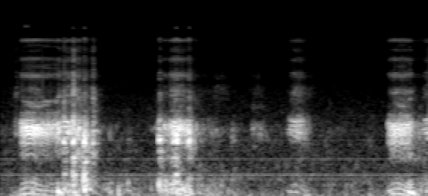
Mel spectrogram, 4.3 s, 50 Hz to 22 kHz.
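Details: Two red deer stags fight at night in Poland, 21:01 on 3 November 2017: four short, harsh, hoarse grunts about a second apart, separated by near silence, over a faint constant hum.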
